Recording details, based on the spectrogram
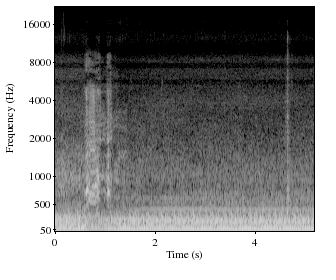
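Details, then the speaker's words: Mercury Grand Marquis V8 with 5-speed manual swap, first start after 1.5 years off the road at 92.6 thousand miles, no dash lights: a strong, even rumble settling to a steady idle with no knocks or misses. "You got park. Sound good. Sounds healthy."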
